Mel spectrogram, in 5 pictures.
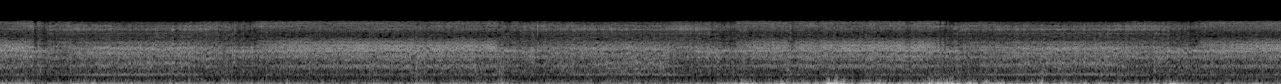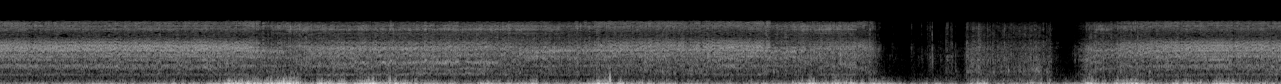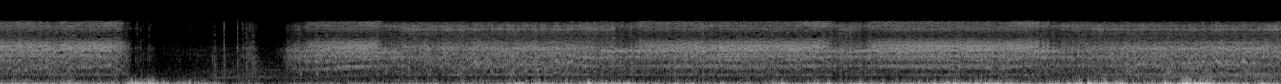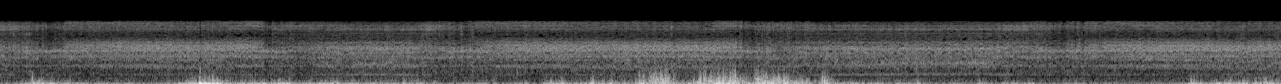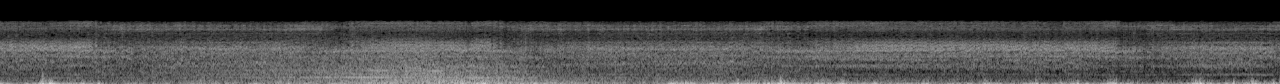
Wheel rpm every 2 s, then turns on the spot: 110, 110, 110, 110, 110, 110, 120, 120, 110, 110, 80, 30, 110, 40, 80, 110, 110, 110, 110, 110, 110, 110, 110, 110, 110, 110, 110, 110, 110, 110, 110, 110.
26-28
